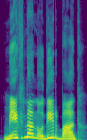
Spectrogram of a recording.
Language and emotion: Bengali, neutral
